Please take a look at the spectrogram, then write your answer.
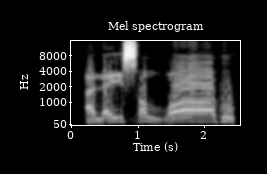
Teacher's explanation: Seen we connect with the name of Allah. The name of Allah we read in heavy sound, and also we long due to standing fatha on the lam.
